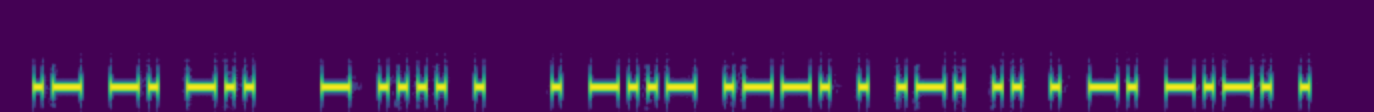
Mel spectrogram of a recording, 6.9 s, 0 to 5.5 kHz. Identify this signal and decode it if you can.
Morse code, heard as a keyed tone, about 25 wpm, 600 Hz. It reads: AND THE EXPERIENCE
